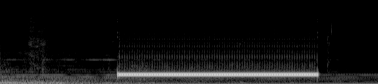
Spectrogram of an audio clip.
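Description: A steady, loud telephone dial tone as a phone call is placed, holding at one pitch for about two seconds, then cutting off abruptly, with quiet low hum before and after.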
